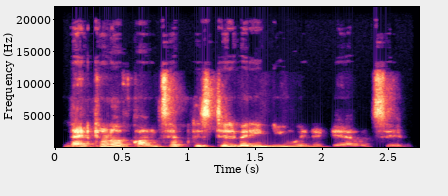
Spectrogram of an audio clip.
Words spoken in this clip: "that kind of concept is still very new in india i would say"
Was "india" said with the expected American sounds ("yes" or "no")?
no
